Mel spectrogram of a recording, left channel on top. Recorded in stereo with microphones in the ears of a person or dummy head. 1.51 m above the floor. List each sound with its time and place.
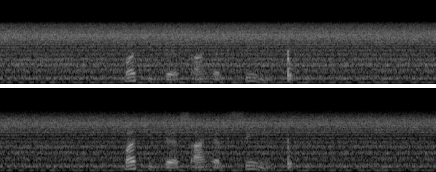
0.0 s a drone: 20° left (ahead or behind)
1.2 s a woman speaking: 25° right (ahead or behind)
2.9 s knocking: 40° left (ahead or behind)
